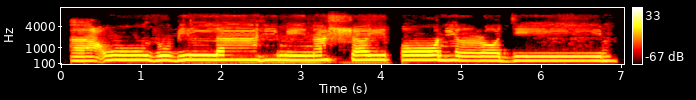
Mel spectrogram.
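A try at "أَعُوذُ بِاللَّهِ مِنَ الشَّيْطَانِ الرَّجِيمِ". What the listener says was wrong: Domahnya Bun, majuin dikit bibirnya. Di domah. Minasnya di ini lagi. Minasy syai minasy udaranya lebih ini lagi.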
